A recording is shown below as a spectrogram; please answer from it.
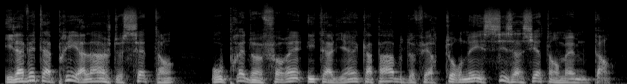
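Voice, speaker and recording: A man reading a story aloud as narrator, with expressive storytelling. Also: mid-range voice, moderate pace, slightly rough. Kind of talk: audiobook narration.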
